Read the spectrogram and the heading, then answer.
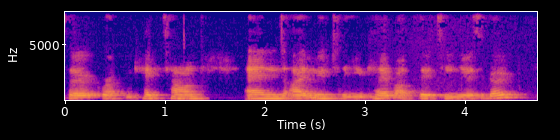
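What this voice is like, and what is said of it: South African accent. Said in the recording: “I have worked across South Africa, for those of you that recognize the accent.”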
